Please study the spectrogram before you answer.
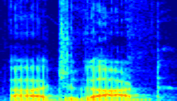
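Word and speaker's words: jugaad: or or pen Indian word but it's called jard it's j u g a a d I've also SP seen it spelled with one a and it me the idea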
